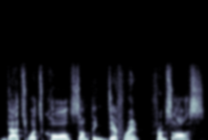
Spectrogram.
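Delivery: ordinary talk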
